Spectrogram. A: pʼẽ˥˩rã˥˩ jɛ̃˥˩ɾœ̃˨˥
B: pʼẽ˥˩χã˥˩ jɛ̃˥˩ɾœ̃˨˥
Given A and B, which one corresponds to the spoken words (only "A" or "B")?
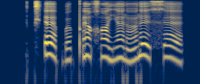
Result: B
